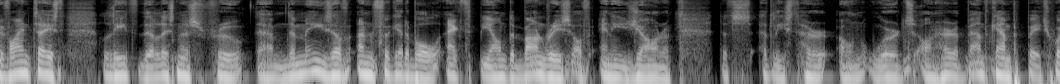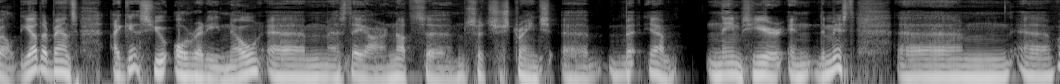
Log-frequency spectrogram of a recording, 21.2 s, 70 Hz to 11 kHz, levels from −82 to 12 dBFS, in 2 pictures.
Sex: male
